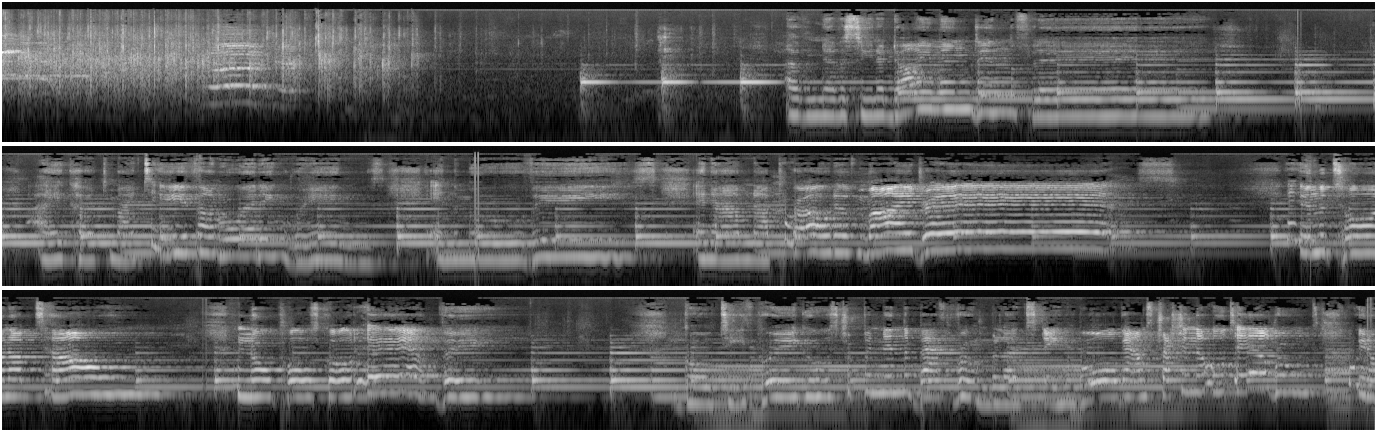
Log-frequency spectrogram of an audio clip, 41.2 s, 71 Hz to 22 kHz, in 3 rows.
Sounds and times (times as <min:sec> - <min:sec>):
Music: 0:04.8 - 0:41.1
Female singing: 0:07.8 - 0:12.1, 0:14.0 - 0:25.5, 0:26.6 - 0:29.1, 0:29.8 - 0:32.7, 0:34.2 - 0:41.1.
